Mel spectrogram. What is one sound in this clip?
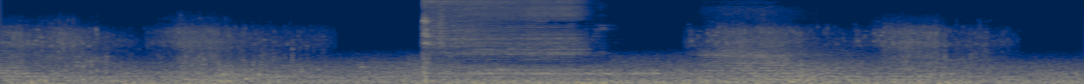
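A low, muffled underwater rumble goes on steadily.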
